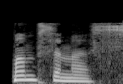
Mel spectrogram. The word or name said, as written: mumpsimus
